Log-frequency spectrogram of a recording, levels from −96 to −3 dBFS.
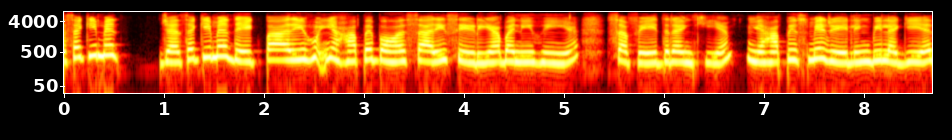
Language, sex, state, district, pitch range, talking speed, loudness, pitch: Hindi, female, Uttar Pradesh, Budaun, 255-305 Hz, 200 wpm, -12 LUFS, 270 Hz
